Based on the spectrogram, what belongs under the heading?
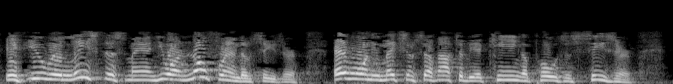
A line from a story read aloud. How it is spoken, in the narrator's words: the Jews cried out saying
